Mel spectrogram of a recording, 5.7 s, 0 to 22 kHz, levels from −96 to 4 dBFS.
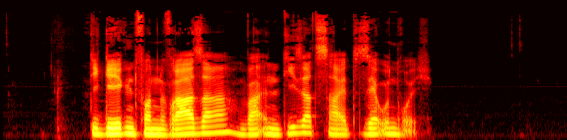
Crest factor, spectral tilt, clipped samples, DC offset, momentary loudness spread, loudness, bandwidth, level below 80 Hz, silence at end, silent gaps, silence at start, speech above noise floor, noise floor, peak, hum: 20 dB; -6.5 dB/octave; under 0.1%; under 0.1%; 9 LU; -20 LUFS; 16 kHz; -58 dBFS; 1.5 s; none; 0.9 s; 63 dB; -82 dBFS; -2 dBFS; none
